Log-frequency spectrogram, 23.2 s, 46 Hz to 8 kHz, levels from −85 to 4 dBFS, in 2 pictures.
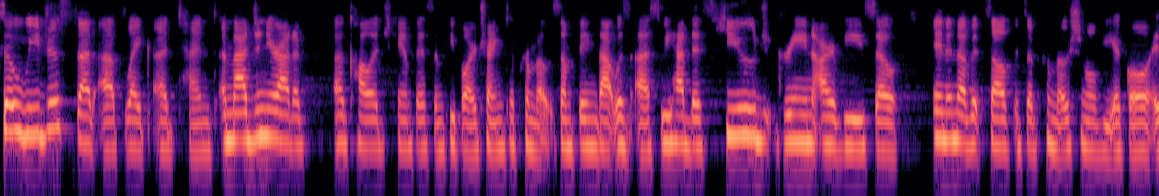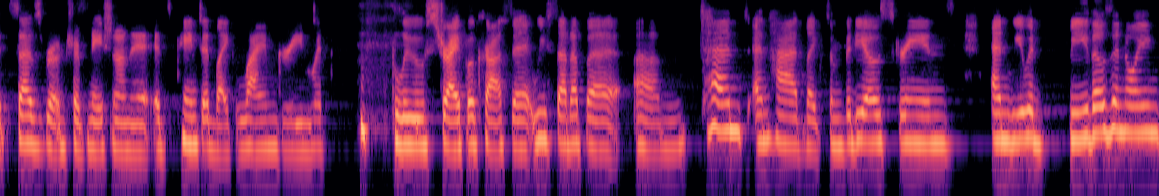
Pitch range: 175-240 Hz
